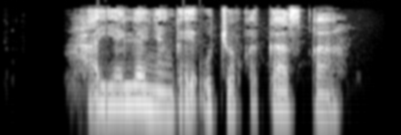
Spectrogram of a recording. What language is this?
Puno Quechua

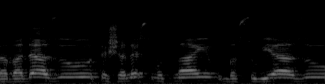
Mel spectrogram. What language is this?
Hebrew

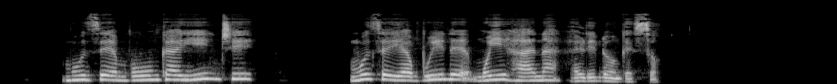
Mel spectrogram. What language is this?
Chokwe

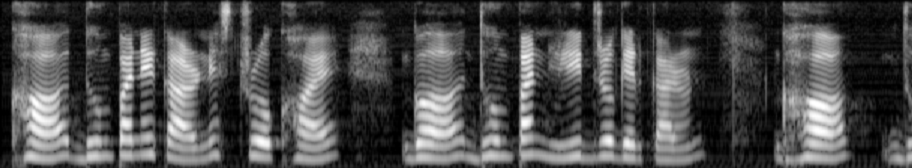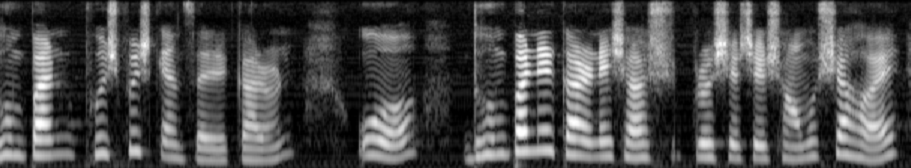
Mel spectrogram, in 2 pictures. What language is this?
Bangla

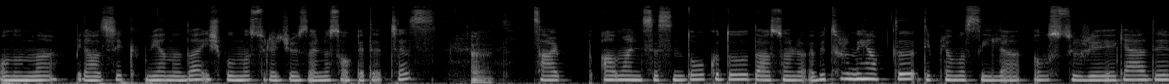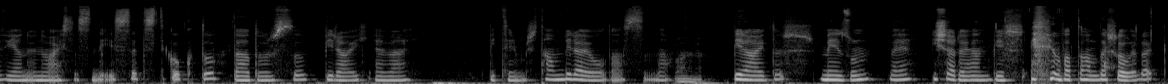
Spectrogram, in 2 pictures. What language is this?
Turkish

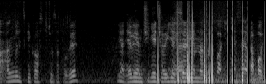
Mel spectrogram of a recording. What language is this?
Slovak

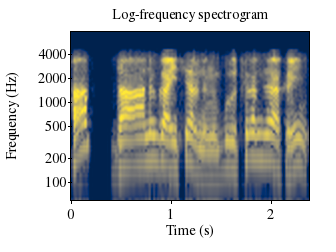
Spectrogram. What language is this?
Bodo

